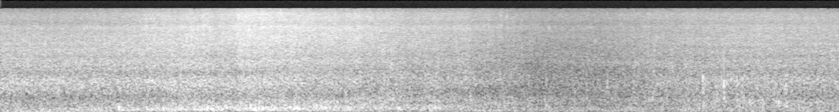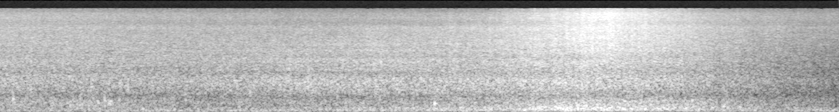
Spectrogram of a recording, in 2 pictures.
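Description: Ocean surf: the rush of large waves breaking, swelling about two seconds in and again near the end.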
